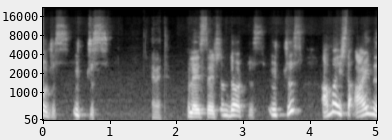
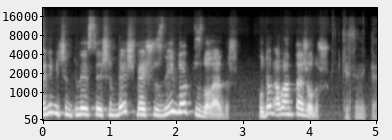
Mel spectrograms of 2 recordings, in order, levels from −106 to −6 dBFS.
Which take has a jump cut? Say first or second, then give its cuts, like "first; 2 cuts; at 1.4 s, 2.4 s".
second; 1 cut; at 3.4 s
